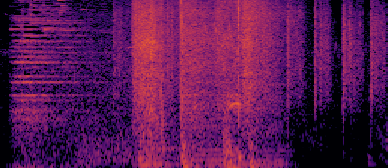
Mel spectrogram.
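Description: Light footsteps patter on grass.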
